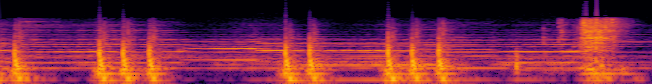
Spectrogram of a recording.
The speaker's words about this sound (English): And then we came to a door, and Eiling knocked.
